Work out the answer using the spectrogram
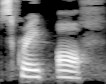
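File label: "scrape off", English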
